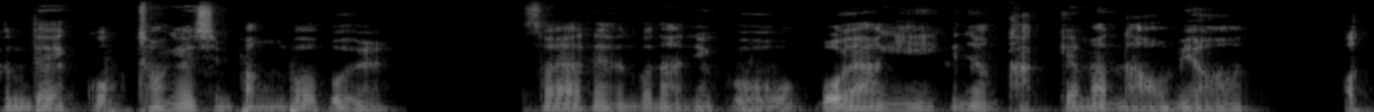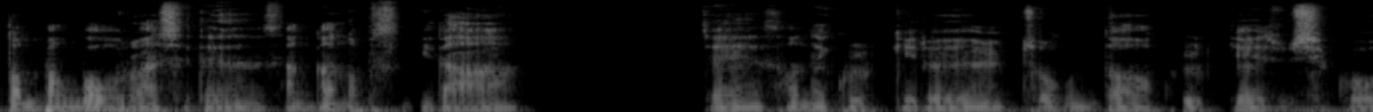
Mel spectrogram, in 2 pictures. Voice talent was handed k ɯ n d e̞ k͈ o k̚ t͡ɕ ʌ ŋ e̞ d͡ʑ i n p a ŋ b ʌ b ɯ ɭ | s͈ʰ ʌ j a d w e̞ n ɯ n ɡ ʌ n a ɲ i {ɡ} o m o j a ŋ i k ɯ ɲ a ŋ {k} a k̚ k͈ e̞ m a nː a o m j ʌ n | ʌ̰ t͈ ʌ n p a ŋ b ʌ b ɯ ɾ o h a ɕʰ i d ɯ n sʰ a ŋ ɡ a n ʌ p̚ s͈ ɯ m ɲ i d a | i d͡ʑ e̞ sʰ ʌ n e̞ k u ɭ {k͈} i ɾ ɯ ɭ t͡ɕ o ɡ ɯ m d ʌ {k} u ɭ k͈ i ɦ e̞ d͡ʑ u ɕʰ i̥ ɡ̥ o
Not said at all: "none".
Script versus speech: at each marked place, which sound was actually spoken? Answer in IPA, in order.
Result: ɡ, k, k͈, k

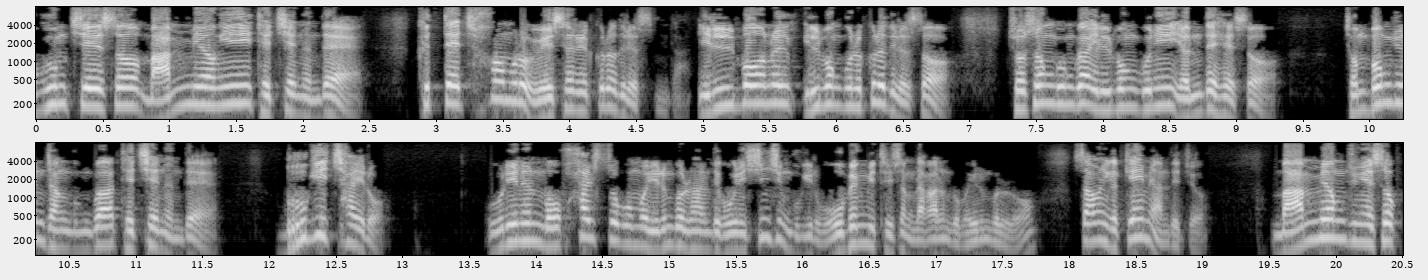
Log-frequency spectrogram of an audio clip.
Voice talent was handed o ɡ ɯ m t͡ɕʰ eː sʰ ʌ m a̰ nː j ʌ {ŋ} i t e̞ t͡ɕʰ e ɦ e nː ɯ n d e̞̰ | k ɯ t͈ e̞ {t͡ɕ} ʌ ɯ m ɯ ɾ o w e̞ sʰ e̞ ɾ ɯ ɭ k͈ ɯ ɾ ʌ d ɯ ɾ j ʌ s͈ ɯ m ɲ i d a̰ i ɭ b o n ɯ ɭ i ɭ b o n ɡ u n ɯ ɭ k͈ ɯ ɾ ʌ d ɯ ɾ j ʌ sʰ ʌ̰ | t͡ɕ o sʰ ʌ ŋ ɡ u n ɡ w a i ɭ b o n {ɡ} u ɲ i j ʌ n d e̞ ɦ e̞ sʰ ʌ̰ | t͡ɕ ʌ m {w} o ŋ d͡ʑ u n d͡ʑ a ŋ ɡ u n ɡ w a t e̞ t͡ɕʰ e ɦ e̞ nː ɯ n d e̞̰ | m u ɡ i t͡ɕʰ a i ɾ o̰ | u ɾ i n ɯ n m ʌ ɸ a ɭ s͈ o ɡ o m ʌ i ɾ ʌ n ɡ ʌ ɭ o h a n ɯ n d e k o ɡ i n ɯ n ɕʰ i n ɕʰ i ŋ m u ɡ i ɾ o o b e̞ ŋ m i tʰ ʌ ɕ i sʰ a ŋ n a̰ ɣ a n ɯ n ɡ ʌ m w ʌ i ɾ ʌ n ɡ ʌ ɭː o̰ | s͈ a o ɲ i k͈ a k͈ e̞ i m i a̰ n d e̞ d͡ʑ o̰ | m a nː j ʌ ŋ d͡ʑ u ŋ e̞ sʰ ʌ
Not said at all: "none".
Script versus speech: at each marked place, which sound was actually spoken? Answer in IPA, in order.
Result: ŋ, t͡ɕʰ, ɡ, b

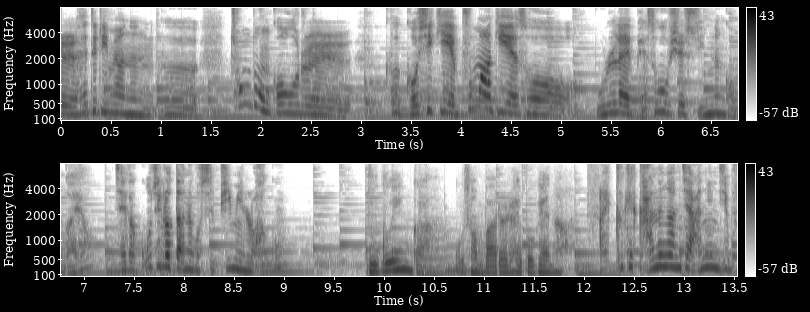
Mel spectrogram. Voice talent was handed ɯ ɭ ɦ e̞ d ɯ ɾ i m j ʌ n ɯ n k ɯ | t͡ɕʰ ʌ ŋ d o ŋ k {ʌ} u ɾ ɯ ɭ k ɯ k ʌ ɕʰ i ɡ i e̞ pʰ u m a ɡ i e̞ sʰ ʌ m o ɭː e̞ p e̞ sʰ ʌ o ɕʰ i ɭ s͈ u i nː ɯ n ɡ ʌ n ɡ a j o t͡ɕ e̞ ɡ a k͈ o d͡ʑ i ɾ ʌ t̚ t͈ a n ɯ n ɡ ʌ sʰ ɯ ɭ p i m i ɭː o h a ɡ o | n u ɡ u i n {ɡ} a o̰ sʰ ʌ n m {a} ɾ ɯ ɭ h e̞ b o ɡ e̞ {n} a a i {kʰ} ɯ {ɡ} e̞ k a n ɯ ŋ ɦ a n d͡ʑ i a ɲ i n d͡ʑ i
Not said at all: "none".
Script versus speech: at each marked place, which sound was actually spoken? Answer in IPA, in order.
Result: ʌ, ɡ, a, n, k, ɡ

